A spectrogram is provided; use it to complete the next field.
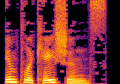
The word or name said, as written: implications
